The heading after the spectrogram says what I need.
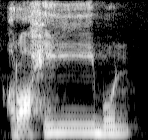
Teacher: র হরফটির উপরে যদি কি হয়, কি আসে, জবর অথবা পেশ, তাহলে র হরফটিকে মোটা করে পড়তে হয়।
